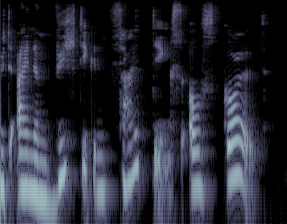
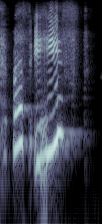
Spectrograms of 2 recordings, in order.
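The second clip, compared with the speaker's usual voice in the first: very high, loud sheep cry; sharp, piercing voice; 18 dB louder than usual. A narrator's reading. Sheep challenging the stranger at the door, sharp voice. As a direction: call it out high and pointed. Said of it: "rief Schaf mit spitzer Stimme".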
